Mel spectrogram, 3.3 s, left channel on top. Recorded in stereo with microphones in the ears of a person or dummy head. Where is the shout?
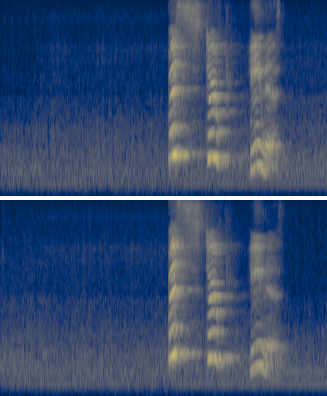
15° right (ahead or behind), 0.7 m; by 2.8 s 50° left (ahead or behind), 0.7 m.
